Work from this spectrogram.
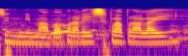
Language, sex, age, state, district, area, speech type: Bodo, female, 60+, Assam, Udalguri, rural, spontaneous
